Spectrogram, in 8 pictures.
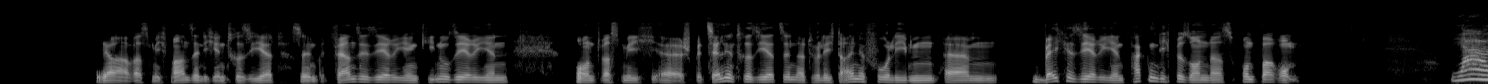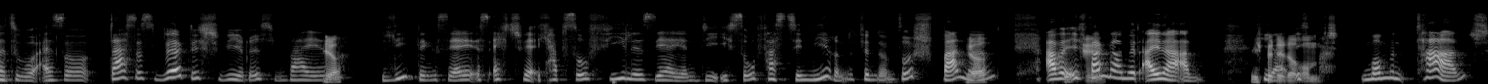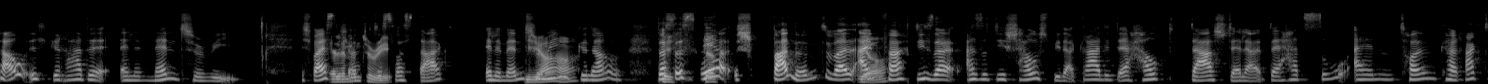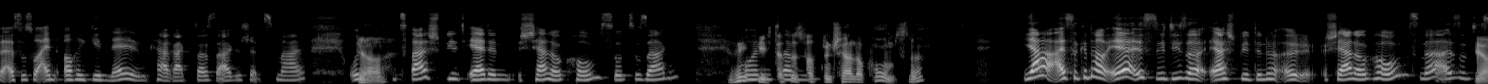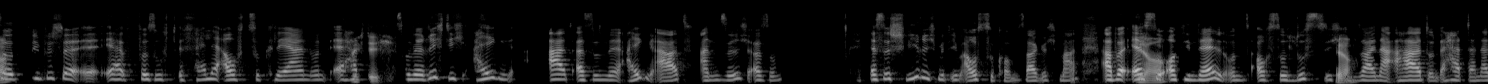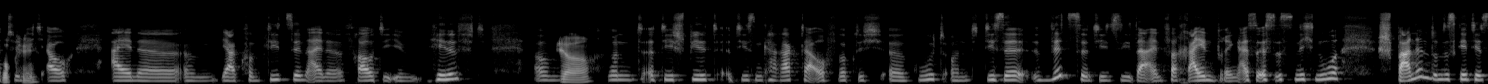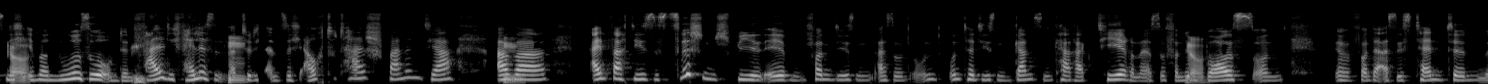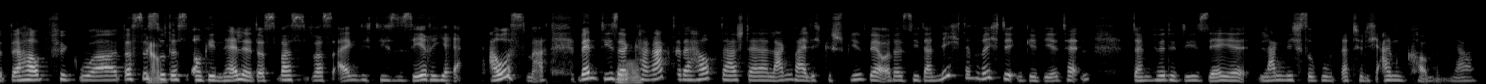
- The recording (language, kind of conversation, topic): German, podcast, Welche Serie empfiehlst du gerade und warum?
- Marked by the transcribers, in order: other background noise; joyful: "das ist wirklich schwierig"; stressed: "spannend"; joyful: "mal mit einer an"; joyful: "das ist sehr spannend, weil einfach"; stressed: "spannend"; throat clearing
